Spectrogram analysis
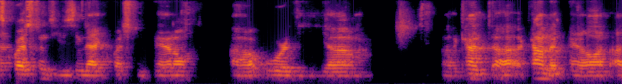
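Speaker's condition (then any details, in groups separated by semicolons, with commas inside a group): No condition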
